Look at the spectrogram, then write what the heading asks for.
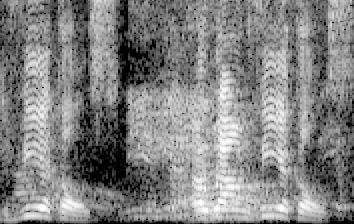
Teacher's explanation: Don't pronounce the H, silent H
